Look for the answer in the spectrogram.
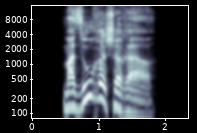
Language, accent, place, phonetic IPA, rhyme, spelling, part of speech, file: German, Germany, Berlin, [maˈzuːʁɪʃəʁɐ], -uːʁɪʃəʁɐ, masurischerer, adjective, De-masurischerer.ogg
- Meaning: inflection of masurisch: 1. strong/mixed nominative masculine singular comparative degree 2. strong genitive/dative feminine singular comparative degree 3. strong genitive plural comparative degree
